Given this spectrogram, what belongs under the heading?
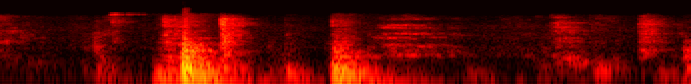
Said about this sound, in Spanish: Bien, aguárdenme que tengo que cerrar una puerta.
